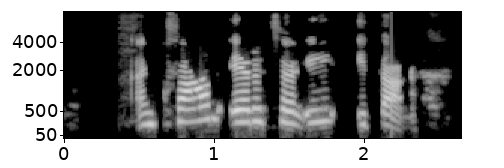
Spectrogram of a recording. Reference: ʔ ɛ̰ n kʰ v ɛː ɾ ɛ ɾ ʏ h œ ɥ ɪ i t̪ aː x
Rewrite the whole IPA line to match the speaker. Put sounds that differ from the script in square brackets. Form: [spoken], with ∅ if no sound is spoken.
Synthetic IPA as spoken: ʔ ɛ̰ n kʰ v [aː] ɾ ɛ ɾ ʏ [θ] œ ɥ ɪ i t̪ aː x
